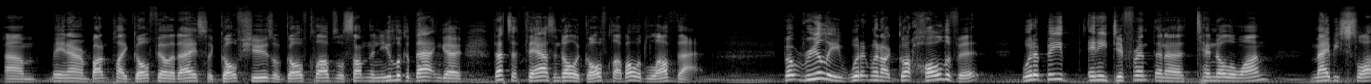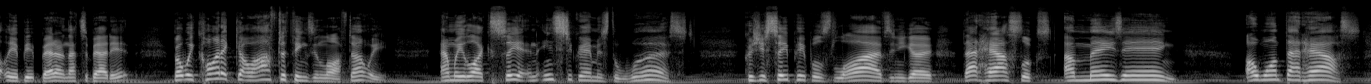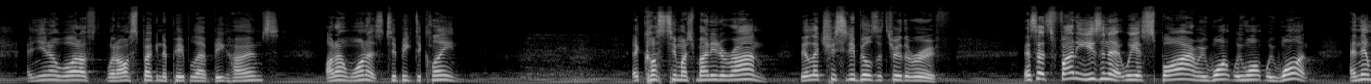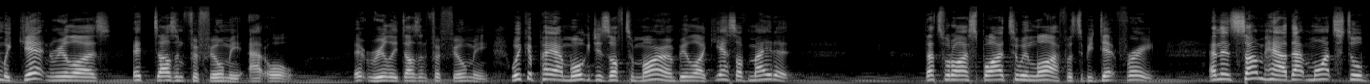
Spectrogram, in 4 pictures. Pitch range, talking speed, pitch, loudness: 155-210 Hz, 220 wpm, 180 Hz, -21 LUFS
